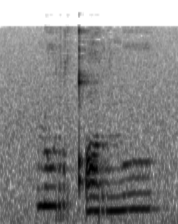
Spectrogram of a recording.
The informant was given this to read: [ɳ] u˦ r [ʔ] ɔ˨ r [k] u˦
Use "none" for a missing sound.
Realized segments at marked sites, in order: ɳ, qʼ, ŋ

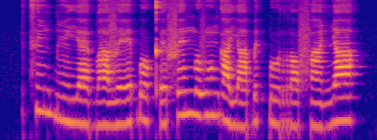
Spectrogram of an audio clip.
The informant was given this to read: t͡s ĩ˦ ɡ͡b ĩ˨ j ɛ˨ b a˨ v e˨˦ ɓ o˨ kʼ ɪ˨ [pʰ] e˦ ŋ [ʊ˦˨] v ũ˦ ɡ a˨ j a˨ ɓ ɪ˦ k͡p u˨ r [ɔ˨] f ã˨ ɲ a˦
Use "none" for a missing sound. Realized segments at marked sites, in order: f, ʊ˦, ɔ˨

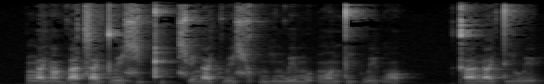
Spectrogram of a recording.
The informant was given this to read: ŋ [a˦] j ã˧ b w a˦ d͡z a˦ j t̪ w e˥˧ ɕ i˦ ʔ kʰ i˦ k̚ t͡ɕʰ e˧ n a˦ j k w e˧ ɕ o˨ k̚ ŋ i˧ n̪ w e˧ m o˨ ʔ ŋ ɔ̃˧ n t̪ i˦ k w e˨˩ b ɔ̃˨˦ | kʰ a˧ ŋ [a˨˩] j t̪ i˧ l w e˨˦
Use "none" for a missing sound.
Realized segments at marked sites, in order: a˧, a˧

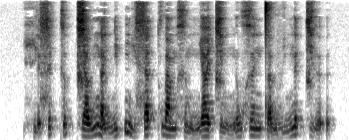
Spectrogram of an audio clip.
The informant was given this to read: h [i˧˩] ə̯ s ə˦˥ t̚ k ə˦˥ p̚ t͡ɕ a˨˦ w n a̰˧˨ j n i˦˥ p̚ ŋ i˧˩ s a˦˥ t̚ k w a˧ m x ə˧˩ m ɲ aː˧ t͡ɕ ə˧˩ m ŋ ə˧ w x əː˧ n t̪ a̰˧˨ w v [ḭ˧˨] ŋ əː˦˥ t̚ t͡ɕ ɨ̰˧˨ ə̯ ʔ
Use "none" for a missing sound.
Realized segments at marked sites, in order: ḭ˧˨, i˨˦

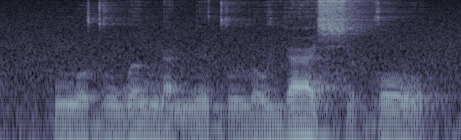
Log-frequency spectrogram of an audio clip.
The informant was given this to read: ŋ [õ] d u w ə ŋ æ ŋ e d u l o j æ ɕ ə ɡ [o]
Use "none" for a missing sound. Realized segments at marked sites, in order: o, o

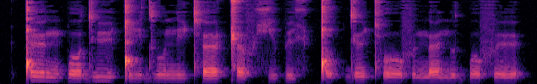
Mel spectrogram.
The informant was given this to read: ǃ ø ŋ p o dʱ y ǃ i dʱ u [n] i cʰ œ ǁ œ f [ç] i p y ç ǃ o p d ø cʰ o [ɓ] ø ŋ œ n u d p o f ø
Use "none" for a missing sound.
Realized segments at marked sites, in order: n, ç, f

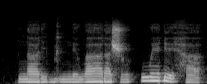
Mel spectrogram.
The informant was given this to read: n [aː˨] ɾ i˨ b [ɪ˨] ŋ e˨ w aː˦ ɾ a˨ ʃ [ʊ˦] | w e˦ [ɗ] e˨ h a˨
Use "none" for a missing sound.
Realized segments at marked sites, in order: aː˨, i˨, ʊ˦, ɗ

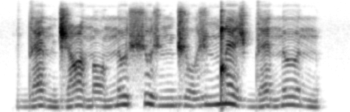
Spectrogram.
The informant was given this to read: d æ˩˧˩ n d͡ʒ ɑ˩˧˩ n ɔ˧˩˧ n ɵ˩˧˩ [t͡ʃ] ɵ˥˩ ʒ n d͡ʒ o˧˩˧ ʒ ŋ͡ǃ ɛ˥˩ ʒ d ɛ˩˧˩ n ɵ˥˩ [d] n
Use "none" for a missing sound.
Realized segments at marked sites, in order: ʃ, none

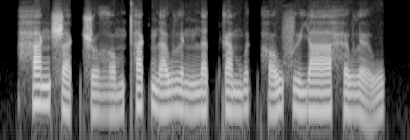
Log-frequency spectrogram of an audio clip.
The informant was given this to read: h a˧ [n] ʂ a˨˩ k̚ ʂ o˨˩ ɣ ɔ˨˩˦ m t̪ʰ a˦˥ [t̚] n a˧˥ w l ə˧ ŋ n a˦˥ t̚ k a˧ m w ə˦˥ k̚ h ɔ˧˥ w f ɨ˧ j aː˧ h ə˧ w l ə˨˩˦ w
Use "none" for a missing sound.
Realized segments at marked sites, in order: ŋ, k̚

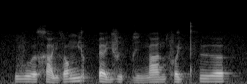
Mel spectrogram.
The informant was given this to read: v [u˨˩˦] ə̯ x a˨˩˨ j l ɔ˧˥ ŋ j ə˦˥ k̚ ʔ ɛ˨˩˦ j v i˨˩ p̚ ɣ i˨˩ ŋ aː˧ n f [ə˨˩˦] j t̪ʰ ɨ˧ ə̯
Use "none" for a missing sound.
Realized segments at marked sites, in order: u˨˩˦, ə˧˥

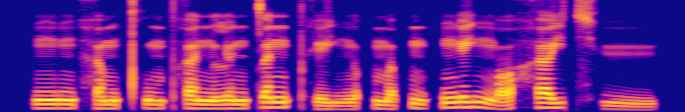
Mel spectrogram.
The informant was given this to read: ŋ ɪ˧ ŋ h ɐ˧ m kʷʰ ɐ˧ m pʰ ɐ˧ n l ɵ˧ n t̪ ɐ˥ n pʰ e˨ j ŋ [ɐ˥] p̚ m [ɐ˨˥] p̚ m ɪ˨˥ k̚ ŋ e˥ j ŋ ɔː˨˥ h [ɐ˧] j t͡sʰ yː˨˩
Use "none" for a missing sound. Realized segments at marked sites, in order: ɐ˨˥, ɐ˨˥, ɐ˥

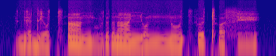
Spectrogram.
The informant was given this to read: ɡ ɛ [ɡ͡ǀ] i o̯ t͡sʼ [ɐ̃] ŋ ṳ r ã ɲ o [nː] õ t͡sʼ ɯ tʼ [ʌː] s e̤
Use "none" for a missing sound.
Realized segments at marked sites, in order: d, ã, nː, ʌ

